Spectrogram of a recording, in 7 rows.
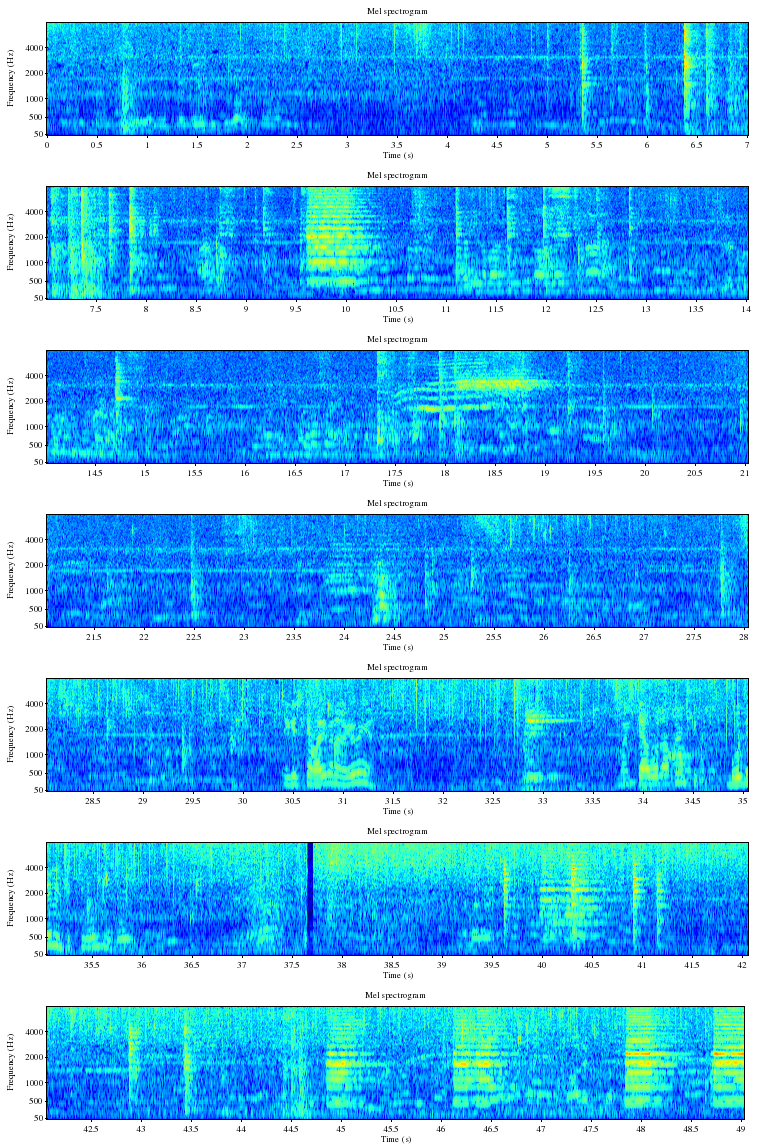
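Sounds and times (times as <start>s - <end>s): food sizzling on a griddle: 0.0s - 49.0s
murmur of voices: 0.0s - 49.0s
metal spatula clanking and scraping: 11.1s - 13.0s.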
